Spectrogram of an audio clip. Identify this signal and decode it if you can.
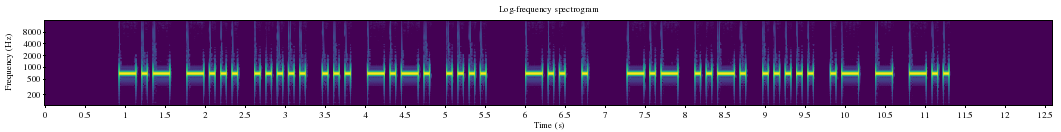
Morse code, heard as a keyed tone, about 17 wpm, 700 Hz. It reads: KB5SCH DE KF5ATD
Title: USA Callsign DE Callsign - 6 Characters - 17wpm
